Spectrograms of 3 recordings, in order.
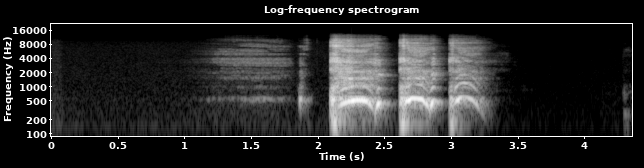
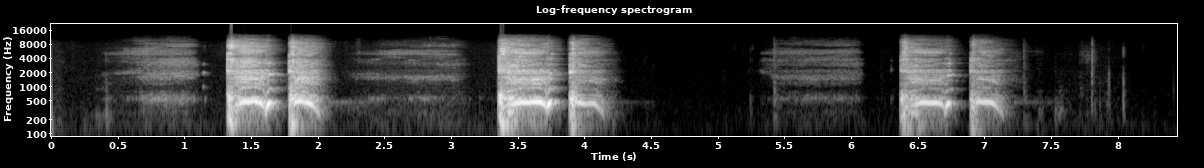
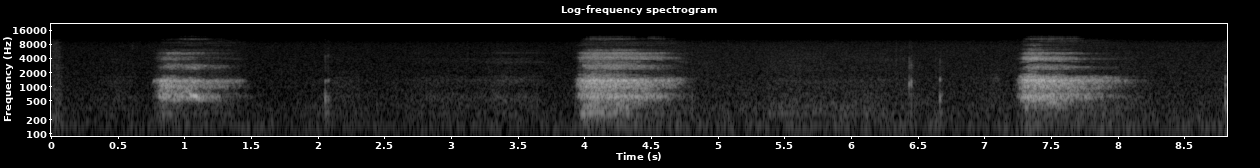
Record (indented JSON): {
  "cough_length": "4.4 s",
  "cough_amplitude": 24893,
  "cough_signal_mean_std_ratio": 0.37,
  "three_cough_length": "8.5 s",
  "three_cough_amplitude": 32166,
  "three_cough_signal_mean_std_ratio": 0.38,
  "exhalation_length": "8.8 s",
  "exhalation_amplitude": 1305,
  "exhalation_signal_mean_std_ratio": 0.39,
  "survey_phase": "beta (2021-08-13 to 2022-03-07)",
  "age": "18-44",
  "gender": "Female",
  "wearing_mask": "No",
  "symptom_runny_or_blocked_nose": true,
  "symptom_fatigue": true,
  "symptom_onset": "4 days",
  "smoker_status": "Current smoker (1 to 10 cigarettes per day)",
  "respiratory_condition_asthma": true,
  "respiratory_condition_other": false,
  "recruitment_source": "REACT",
  "submission_delay": "0 days",
  "covid_test_result": "Negative",
  "covid_test_method": "RT-qPCR"
}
